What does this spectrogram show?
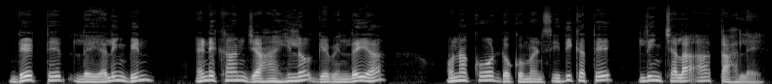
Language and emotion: Santali, neutral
